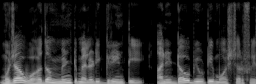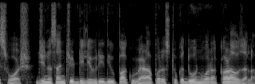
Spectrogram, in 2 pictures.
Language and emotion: Goan Konkani, neutral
